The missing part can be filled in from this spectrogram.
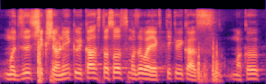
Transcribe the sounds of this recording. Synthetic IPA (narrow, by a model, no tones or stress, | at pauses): m̤əd͡ʑeɕikʂəɽ̃ikʋikast̪əsot͡sm̤əd͡zəʋəjəkt̪ikʋikasm̤akə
